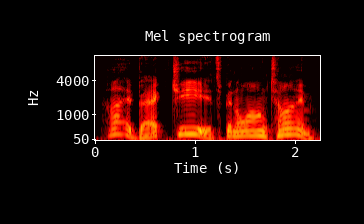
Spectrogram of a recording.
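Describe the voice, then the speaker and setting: A man's voice: high voice, very animated, measured pace, no echo, pitched above the performer's own voice. A man reading a storybook father who jokes in a dry, teasing way. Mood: wry.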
